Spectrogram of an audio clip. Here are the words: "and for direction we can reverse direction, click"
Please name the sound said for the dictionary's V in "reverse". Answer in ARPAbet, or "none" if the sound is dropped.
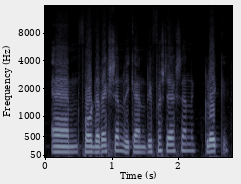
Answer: F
